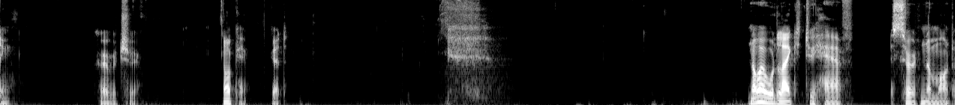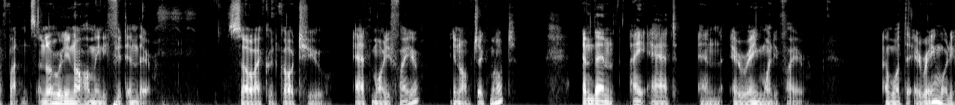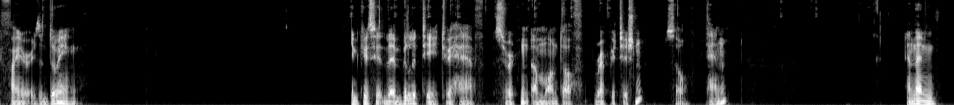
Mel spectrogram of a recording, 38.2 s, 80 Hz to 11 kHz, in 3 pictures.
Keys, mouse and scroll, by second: 0.7 s, 1.9 Tab, 3.0 KP_1, 3.4 KP_7, 16.2 click.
